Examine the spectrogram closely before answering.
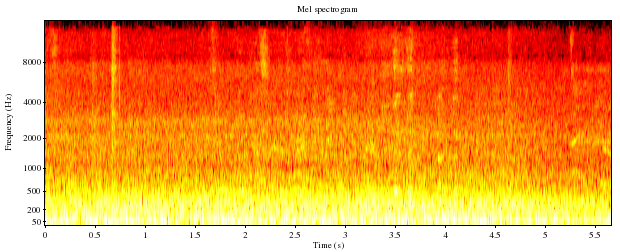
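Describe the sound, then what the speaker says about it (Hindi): Steady, loud broadband roar of a passenger airplane cruising over cold-desert mountains toward Skardu, a continuous engine and cabin drone with no breaks throughout. "इस वक्त हम कोल्ड डेजर्ट के ऊपर फ्लाई कर रहे हैं"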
